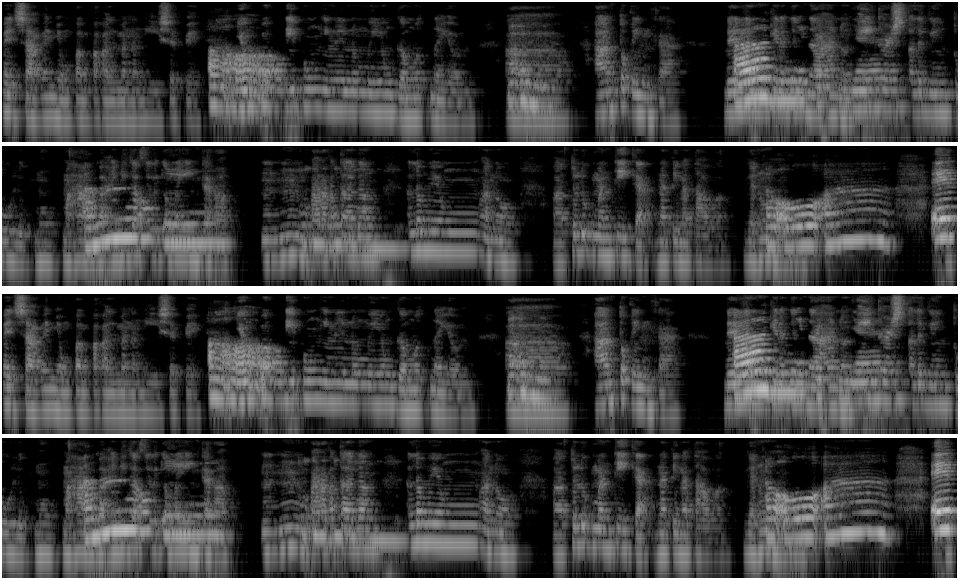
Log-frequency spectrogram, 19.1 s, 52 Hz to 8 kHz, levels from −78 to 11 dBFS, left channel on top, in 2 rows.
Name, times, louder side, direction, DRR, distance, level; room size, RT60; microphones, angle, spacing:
voice 1, 0.0-1.9 2.3-5.6 5.9-6.7 7.2-11.8 12.1-17.4 19.0-19.1, right 2 dB, 20° right, -1 dB, 0.4 m, -35 dB
voice 2, 2.1-2.9 5.1-5.5 7.3-8.8 10.4-11.8 12.5-13.6 17.2-19.0, right 2 dB, 55° right, 3 dB, 0.7 m, -25 dB
2.7 x 2.3 x 2.6 m, 0.33 s
head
